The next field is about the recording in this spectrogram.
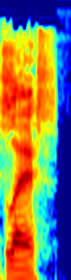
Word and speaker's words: Blxst: Blast. – Right, but it's spelled X. – Oh, B-L-X-S-T.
